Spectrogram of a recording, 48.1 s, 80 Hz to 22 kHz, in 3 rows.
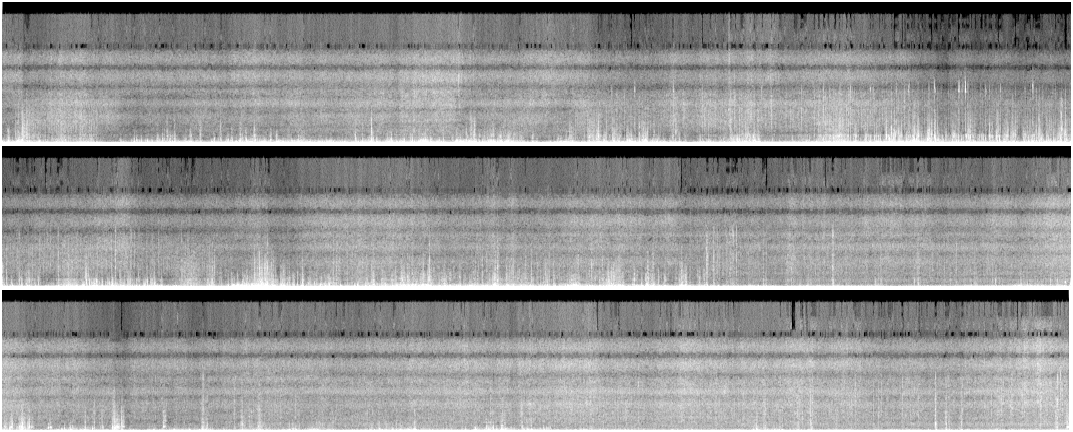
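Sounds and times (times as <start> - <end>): ocean waves breaking on beach: 0.0 - 48.0
wind buffeting microphone: 0.0 - 48.0.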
